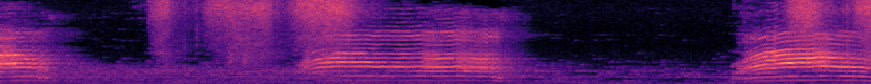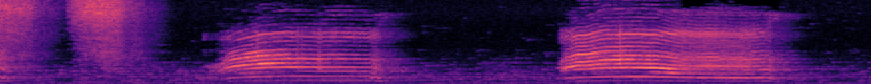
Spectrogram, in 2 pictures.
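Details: Domestic cat roaming inside a home, giving four drawn-out meows with rich harmonics, each rising then falling, spaced about every two seconds against a low indoor hum.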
